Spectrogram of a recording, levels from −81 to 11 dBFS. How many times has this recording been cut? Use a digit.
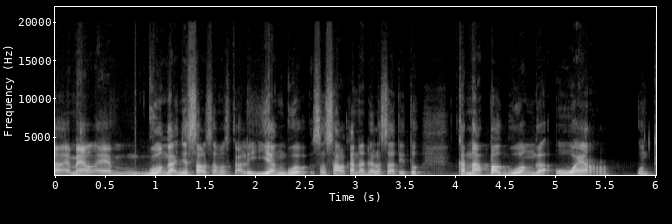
0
